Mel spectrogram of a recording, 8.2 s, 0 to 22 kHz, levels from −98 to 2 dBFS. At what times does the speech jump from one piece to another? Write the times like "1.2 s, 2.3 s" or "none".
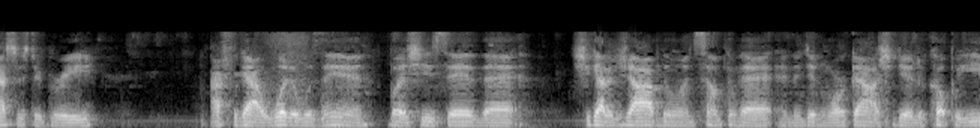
3.2 s, 4.6 s, 6.1 s, 6.7 s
